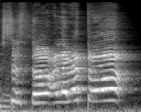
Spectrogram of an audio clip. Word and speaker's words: Sesto Elemento: Sesto Elemento!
